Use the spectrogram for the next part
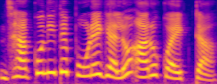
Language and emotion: Bengali, neutral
